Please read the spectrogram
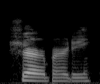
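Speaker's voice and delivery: fed-up dismissal. Acted. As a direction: brush him off, bored. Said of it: "completely over it".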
